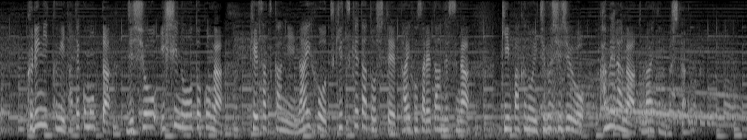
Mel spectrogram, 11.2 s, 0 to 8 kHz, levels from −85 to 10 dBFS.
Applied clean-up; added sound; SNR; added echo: none; Bowed string instrument; 19 dB; none.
